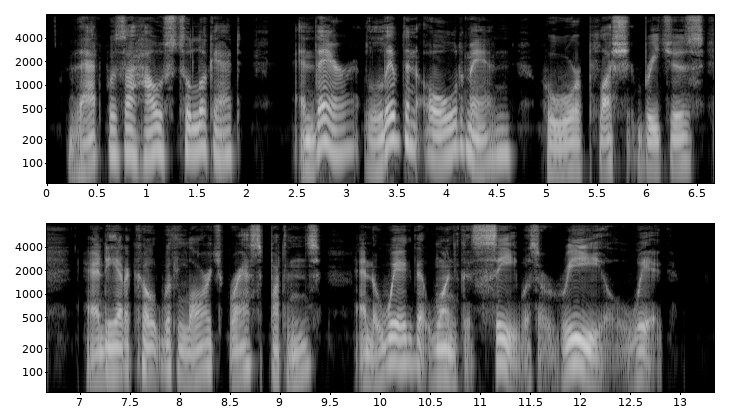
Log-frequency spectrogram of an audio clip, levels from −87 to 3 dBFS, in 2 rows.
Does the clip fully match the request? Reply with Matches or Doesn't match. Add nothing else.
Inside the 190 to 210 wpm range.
Doesn't match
